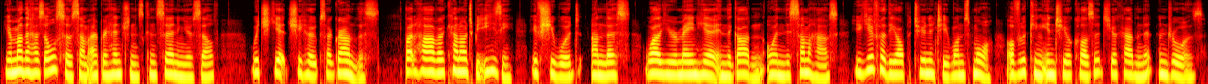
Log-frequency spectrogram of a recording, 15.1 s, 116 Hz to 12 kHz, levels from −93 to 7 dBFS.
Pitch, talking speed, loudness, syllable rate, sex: 200 Hz, 205 wpm, -16 LUFS, 5.1 syllables/s, female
